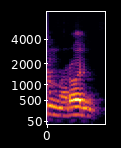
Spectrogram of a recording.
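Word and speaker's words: عمرو: Jadi kalau mas lihat ada ain, mim, ro, tambahin wawu, berarti ini Amr, dibacanya Amrun, begitu.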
